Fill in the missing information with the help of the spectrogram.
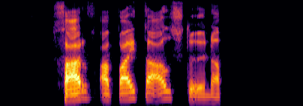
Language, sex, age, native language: Icelandic, male, 40-49, Icelandic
